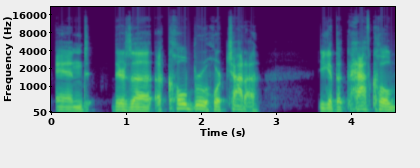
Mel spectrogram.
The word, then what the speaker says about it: horchata: believe it's horchata while we're doing pronunciation. For fuck's I sake. think the H is silent.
